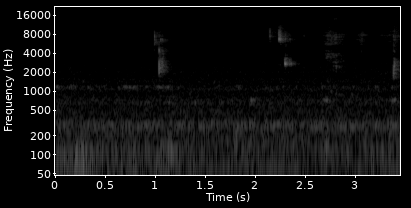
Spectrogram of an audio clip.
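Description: A plastic ruler slides softly across paper.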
